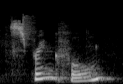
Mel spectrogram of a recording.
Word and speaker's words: Springform: Now take half of the batter and put it into a spring form. I'm not sure if it's the correct term in English. Well, it is a German word and we pronounce it Springform.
